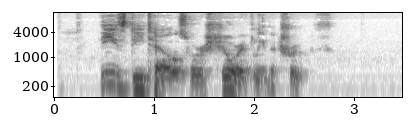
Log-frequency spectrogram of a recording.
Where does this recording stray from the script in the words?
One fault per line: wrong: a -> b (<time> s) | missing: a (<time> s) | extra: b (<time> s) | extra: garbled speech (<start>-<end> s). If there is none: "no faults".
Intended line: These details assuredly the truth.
extra: were (1.4 s)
